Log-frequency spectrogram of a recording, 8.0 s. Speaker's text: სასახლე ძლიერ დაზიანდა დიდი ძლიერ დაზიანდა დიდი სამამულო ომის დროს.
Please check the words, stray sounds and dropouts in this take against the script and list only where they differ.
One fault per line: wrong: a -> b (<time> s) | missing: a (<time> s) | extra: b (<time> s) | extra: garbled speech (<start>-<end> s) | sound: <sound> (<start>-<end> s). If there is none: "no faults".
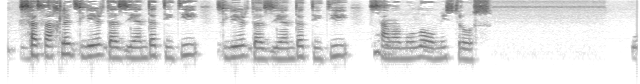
no faults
